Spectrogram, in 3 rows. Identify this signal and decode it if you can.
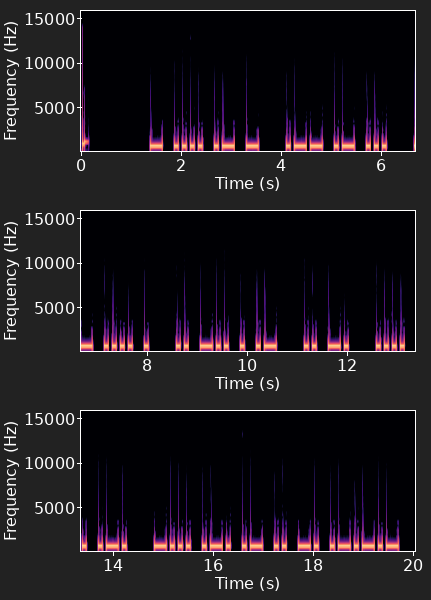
Morse code, heard as a keyed tone, about 15 wpm, 700 Hz. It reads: THAT WAS THE IDEA IN HER BRAIN.
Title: Sentences from Top 1100 Words 15wpm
